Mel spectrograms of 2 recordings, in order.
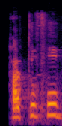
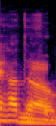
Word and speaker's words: Hatoful: I would say Hatoful Boyfriend.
